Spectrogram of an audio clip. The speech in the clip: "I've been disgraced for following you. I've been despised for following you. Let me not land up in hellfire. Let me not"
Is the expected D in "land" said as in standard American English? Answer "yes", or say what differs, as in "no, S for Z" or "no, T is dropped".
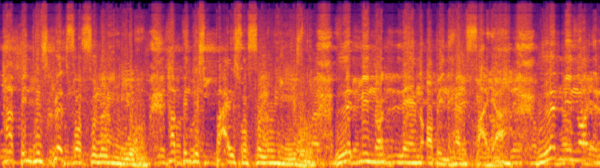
no, D is dropped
